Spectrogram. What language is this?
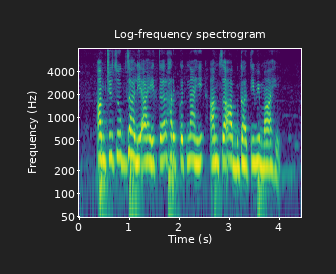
Marathi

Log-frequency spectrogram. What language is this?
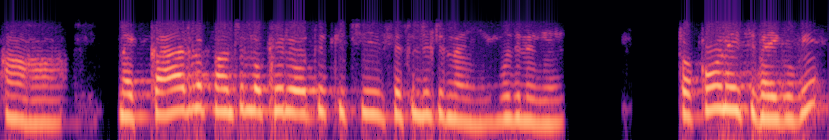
Odia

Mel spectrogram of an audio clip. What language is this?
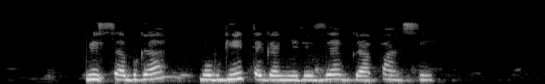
Kinyarwanda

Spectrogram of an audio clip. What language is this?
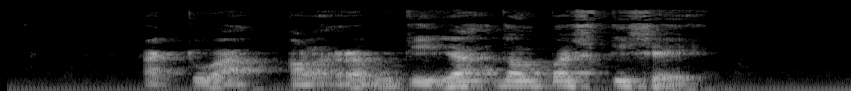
Catalan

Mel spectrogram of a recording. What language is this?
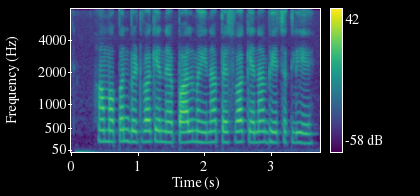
Magahi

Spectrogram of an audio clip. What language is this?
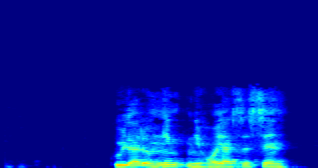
Uzbek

